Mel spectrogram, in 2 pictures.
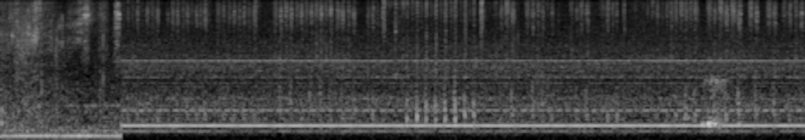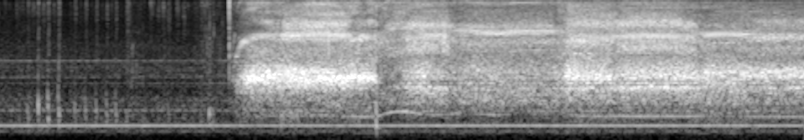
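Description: Faint steady hum until, about eight seconds in, a hand-held hair dryer switches on and blows steadily over the wet alcohol ink on the linen, its level shifting a little as it is moved.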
